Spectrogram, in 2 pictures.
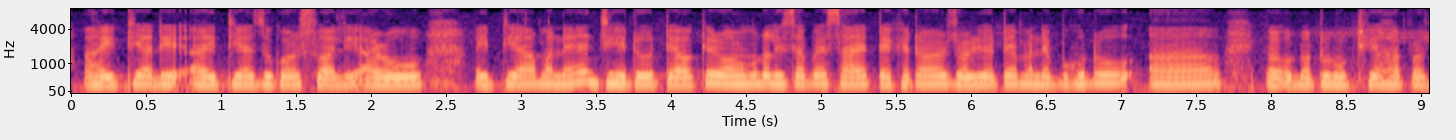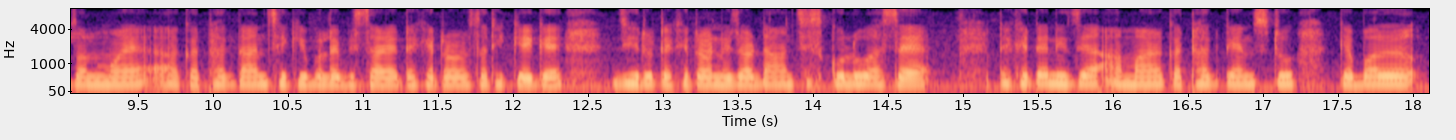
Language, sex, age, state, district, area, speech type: Assamese, female, 18-30, Assam, Dhemaji, rural, spontaneous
